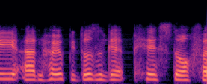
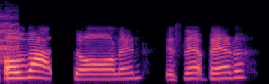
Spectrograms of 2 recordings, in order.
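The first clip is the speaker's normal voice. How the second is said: botched put-on Southern accent; 3 semitones higher than usual. Trying a word again after being corrected: bad southern accent. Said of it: "continue messing up a Southern accent".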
